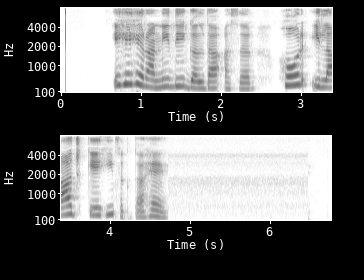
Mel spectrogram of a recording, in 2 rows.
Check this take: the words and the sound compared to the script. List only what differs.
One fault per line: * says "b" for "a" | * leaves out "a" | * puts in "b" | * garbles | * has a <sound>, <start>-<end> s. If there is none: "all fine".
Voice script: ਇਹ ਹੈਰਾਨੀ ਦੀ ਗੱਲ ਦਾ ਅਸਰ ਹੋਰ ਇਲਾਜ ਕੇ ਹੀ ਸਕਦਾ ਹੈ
all fine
